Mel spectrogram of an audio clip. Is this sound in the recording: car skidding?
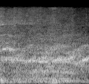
yes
